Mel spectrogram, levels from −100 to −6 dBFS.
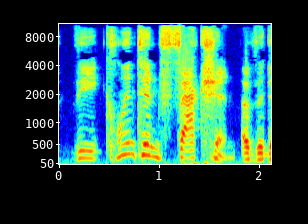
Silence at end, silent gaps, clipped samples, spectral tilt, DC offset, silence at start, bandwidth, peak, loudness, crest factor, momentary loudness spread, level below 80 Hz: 0 s; none; under 0.1%; -2 dB/octave; under 0.1%; 0.15 s; 11 kHz; -8 dBFS; -21 LUFS; 16 dB; 10 LU; -54 dBFS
